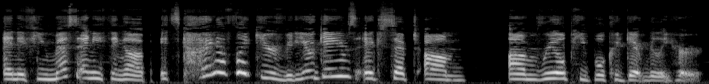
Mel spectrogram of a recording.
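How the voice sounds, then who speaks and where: A woman's voice: a little high, animated, moderate pace, no echo. A woman giving wry, hesitant commentary with many fillers. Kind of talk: casual sarcastic commentary.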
